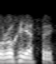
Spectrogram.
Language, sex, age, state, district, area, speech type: Assamese, male, 18-30, Assam, Barpeta, rural, conversation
